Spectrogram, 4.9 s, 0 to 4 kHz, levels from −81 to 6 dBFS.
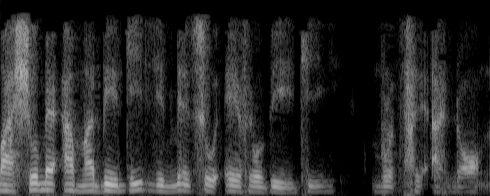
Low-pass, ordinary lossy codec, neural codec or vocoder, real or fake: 3.6 kHz; MP3, 24 kbps; codec, 16 kHz in and 24 kHz out, 0.6 kbps, FocalCodec, streaming, 4096 codes; fake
